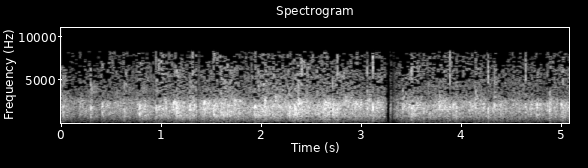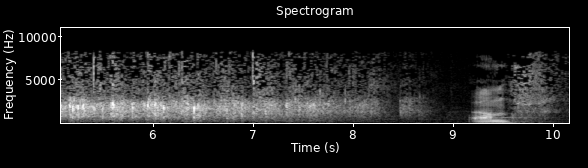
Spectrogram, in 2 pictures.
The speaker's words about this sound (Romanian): aș vrea să-i aplaudăm pentru tot ceea ce au făcut ei în acești ani.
